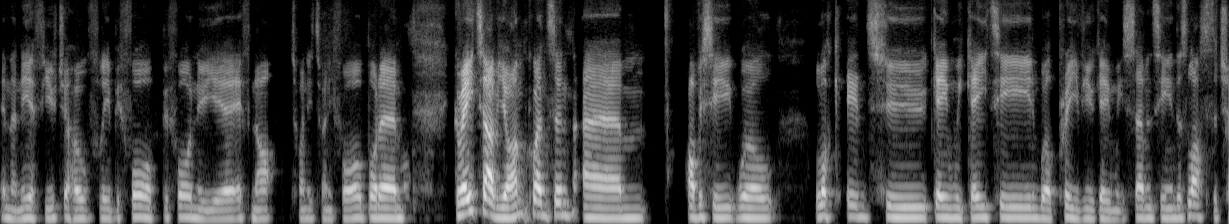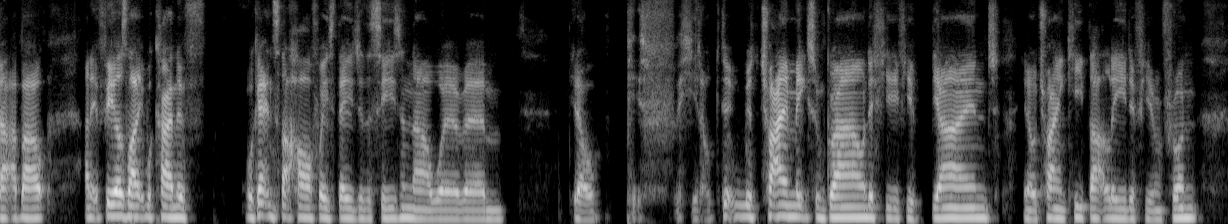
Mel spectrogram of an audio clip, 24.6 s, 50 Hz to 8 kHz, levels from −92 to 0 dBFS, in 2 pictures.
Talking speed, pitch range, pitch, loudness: 205 wpm, 125-145 Hz, 135 Hz, -24 LUFS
